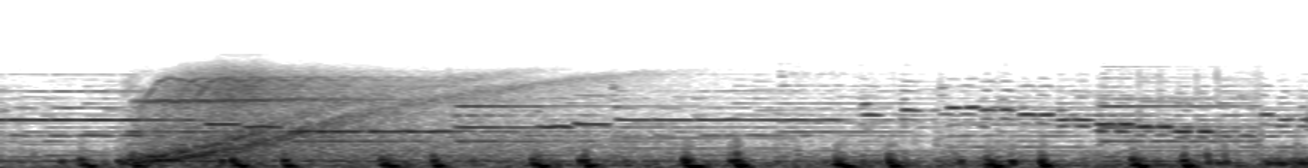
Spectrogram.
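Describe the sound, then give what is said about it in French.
A steady, low thumping heartbeat repeats in regular double beats, set against a swelling, shimmering tonal hum with rising sweeps, and no one speaking. “Et pourtant, elle tourne, cette circulation sanguine que propulse le cœur.”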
